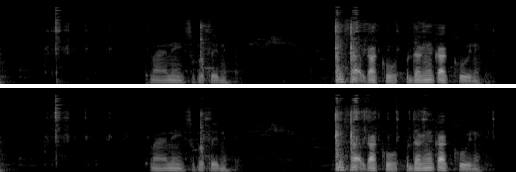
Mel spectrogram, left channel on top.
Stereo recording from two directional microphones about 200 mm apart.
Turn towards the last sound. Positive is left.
turn(degrees=0)  # may be behind; listen again after turning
